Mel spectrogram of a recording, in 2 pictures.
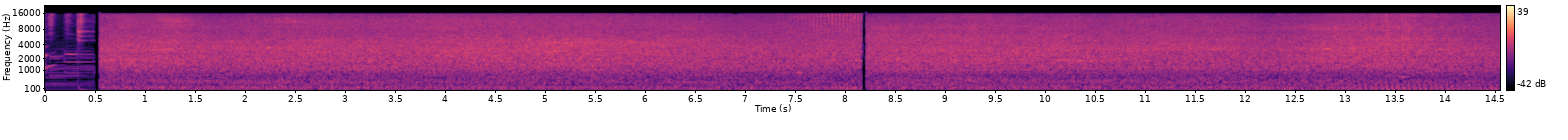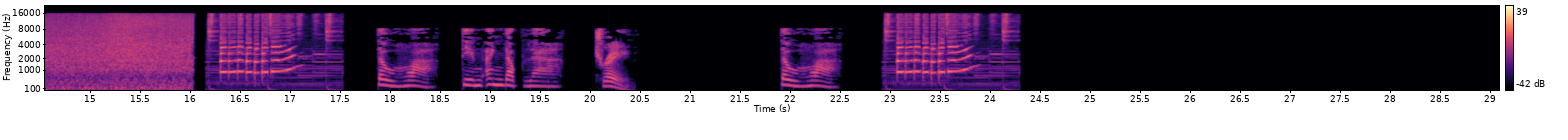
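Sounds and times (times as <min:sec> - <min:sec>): dense street traffic rumble: 0:00.6 - 0:16.1.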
